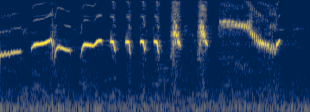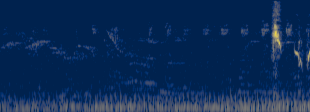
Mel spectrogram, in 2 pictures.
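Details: Oriental magpie-robin singing as a lure to prompt long phrases and new notes from other magpie-robins; a quick series of rising and falling whistles with clicky accents for three seconds, then near silence before a final short note.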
